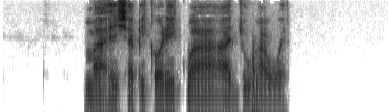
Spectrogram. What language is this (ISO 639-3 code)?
grn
